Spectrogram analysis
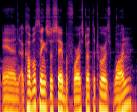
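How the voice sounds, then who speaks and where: A man's voice: mid-range voice, a little fast, darkish tone, faint music behind. A young man with a stuffy, congested voice, rambling casually through a tour of his game world with plenty of fillers. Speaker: gaming channel host. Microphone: desk mic with face cam.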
